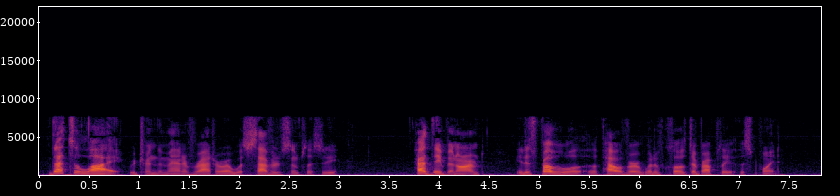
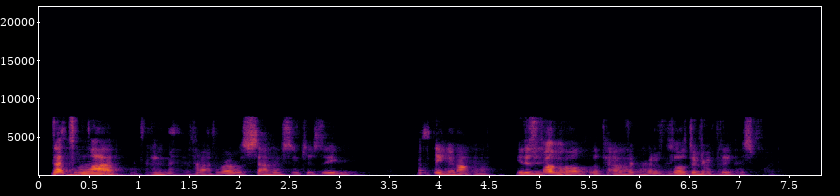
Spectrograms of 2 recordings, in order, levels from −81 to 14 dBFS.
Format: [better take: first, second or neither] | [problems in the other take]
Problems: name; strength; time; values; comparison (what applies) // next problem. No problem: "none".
first | noise reduction (neural mask model DeepFilterNet 3)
